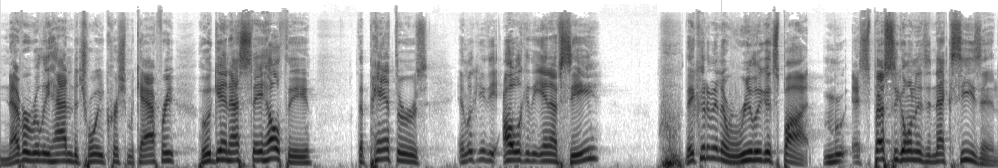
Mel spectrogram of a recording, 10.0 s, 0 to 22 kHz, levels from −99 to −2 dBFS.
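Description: At 7.05 s the speech drops abruptly by about 4 dB and stays down until 7.21 s. This is a sudden gain jump, likely from a digital gain setting changed between one sample and the next with no ramp. The background noise falls by the same amount at the same instant, which separates it from a compressor or a natural drop in loudness, where the level glides and the noise floor stays put.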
